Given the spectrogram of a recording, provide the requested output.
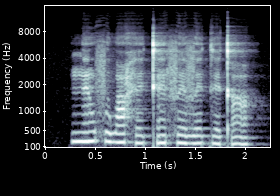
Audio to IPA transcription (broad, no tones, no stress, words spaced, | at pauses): ŋɛ̃o̯ fəwɑhɛe̯ kʼɛ̃ fɛ vɛ kɛkʼɑ̃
